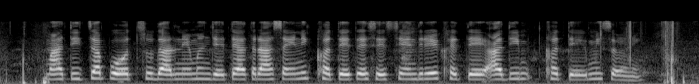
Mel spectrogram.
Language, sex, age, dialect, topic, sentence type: Marathi, female, 18-24, Northern Konkan, agriculture, statement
